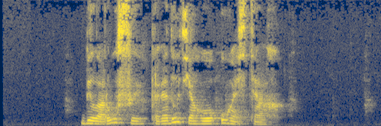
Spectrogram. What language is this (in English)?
Belarusian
